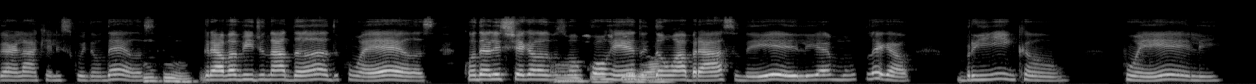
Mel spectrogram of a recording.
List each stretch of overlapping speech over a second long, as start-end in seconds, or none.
5.5-6.7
